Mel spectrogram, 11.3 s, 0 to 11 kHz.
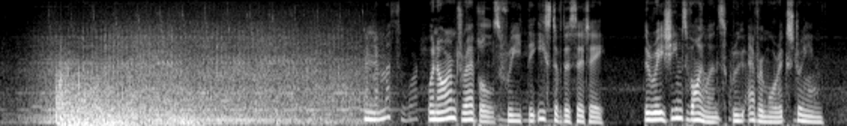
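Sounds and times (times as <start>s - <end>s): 
helicopter rotor and engine flying over a war-torn Syrian city: 0.7s - 5.1s
speech: 4.8s - 11.1s.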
